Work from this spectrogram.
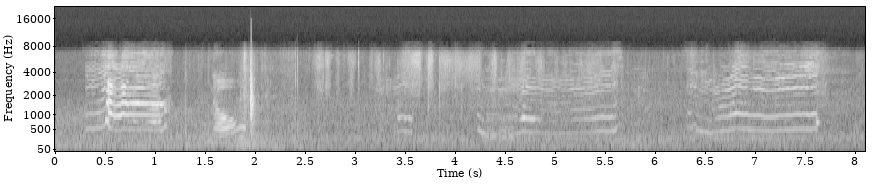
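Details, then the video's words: Male Basenji riding in a car, making varied noises to ask for a bathroom break: several short wavering, rising-and-falling whines and yodel-like cries, with road noise and a person's voice. "Basenji Talking During Car Ride"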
